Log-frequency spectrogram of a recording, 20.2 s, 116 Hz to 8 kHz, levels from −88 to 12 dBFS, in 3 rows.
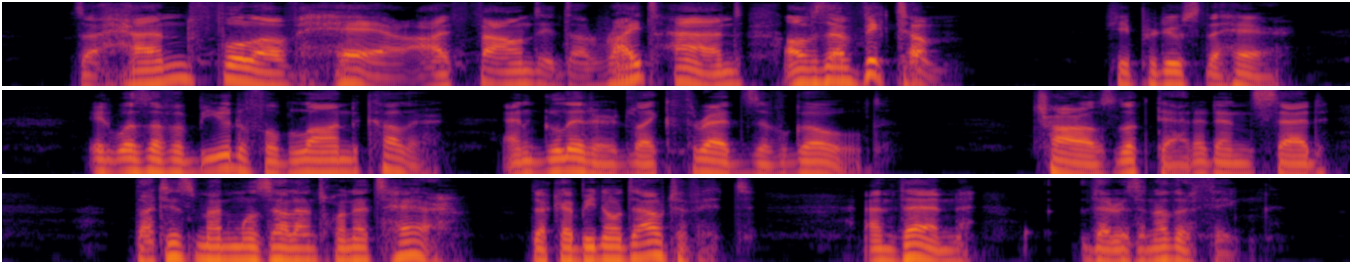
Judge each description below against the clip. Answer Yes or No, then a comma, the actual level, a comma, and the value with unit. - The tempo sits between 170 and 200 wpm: No, average, 160 wpm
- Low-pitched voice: Yes, low, 115 Hz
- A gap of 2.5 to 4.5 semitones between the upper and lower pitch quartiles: Yes, average, 3.3 semitones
